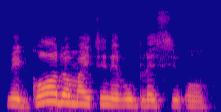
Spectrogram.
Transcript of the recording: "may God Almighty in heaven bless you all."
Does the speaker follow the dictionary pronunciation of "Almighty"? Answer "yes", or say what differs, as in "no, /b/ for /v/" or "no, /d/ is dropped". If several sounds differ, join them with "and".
no, /l/ is dropped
